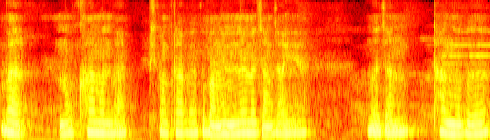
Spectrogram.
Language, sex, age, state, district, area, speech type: Bodo, female, 45-60, Assam, Chirang, rural, spontaneous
